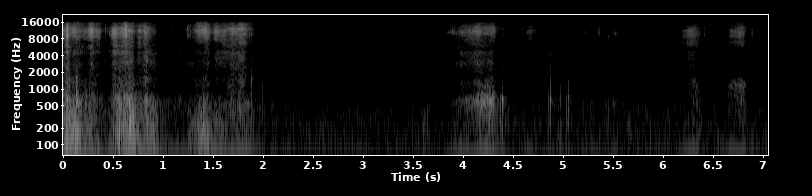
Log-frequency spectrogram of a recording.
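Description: An open paperback book sits at a chapter page while fingers turn a page, and then fingertips and nails trace and scratch along the printed paper. The sound opens with a cluster of soft, broadband papery rustles and swishes. After a quiet stretch comes another rustle and a few faint scratching and tracing strokes.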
